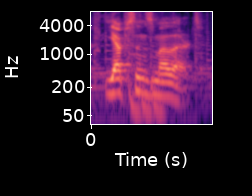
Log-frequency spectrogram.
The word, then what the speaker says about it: Jeppson's Malört: It's Chicago, so it's probably Jeppson's Malört. But I looked up the Norwegian pronunciation, so Jeppson's Malört.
